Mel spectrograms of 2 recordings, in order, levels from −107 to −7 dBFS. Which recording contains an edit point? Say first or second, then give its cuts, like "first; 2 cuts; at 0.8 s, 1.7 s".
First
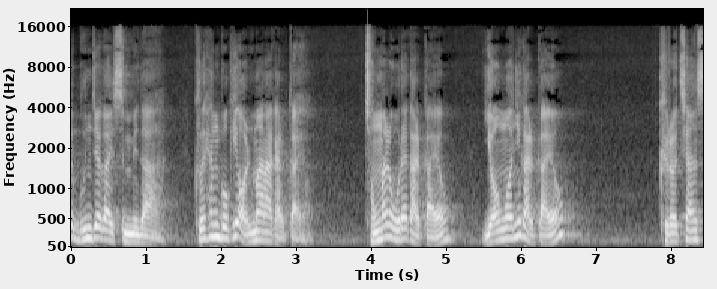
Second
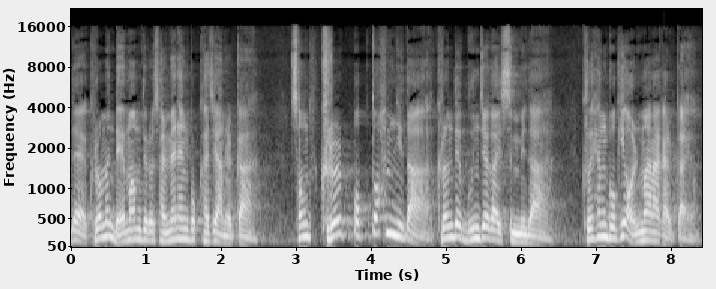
second; 1 cut; at 3.2 s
